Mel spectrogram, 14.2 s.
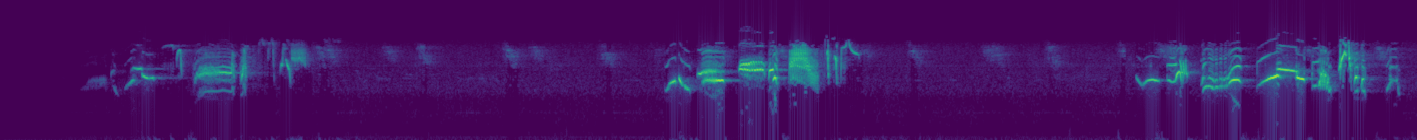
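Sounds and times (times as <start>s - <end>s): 
Eurasian blackbird chattering: 0.9s - 4.4s, 6.6s - 9.2s, 11.2s - 14.1s.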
